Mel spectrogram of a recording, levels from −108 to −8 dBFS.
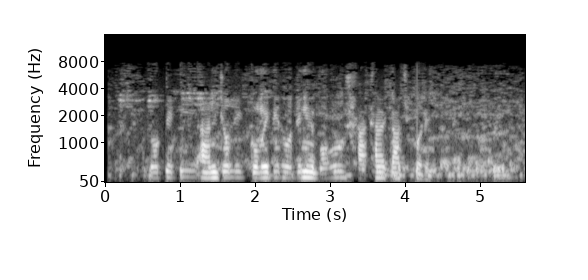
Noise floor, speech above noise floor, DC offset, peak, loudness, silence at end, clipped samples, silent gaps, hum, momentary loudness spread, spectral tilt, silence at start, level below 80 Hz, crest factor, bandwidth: -41 dBFS; 21 dB; under 0.1%; -2 dBFS; -21 LUFS; 0 s; under 0.1%; none; none; 14 LU; -8 dB/octave; 0.2 s; -60 dBFS; 18 dB; 7 kHz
